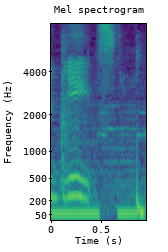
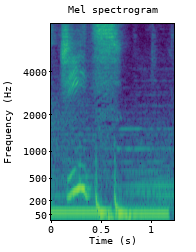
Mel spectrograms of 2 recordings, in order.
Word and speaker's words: Jeets: Also, Sir Gates, you gave me a donation. Thank you so much. As a gift. Oh, I said it wrong. Hold on. Before you answer, it's Jeets.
